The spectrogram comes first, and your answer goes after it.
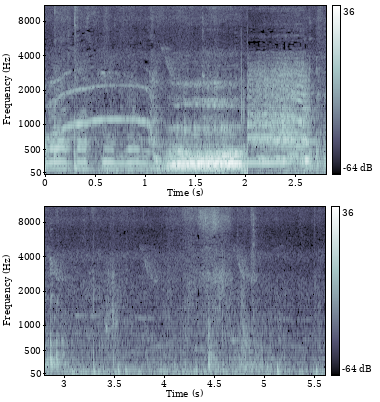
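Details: Pregnant Holstein Friesian cow, nine months in calf and due for her second calving, on a dairy farm in Pabna, Bangladesh; one low, loud, drawn-out moo of under a second follows a man's speech, with quiet farm background.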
